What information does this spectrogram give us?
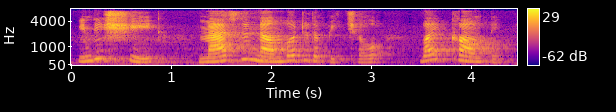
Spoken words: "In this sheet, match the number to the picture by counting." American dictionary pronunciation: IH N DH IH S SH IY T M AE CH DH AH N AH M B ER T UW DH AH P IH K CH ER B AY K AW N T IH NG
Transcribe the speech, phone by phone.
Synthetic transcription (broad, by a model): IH N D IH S SH IY T M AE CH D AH N AH M B ER T UW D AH P IH K CH ER B AY K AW N T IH NG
